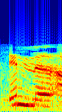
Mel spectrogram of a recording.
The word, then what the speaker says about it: إنا: فبعض الناس يمر مرور الكرام على حرف النون في قوله تعالى إنا، فيقول إنا أعطيناك، والصواب كما عرفنا إنا أعطيناك الكوثر، هكذا. فالنون المشددة تنطق كما اتفقنا بغنة، تنطق كما اتفقنا بغنة، وحكمها كما يقول علماء التجويد الإظهار بغنة، الإظهار بغنة.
